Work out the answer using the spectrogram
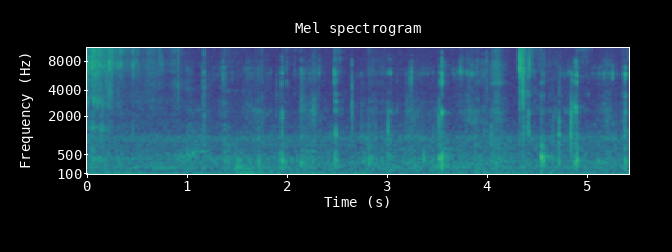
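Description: A person biting into a fried chicken nugget, close to the microphone: a crisp bite at the start, then chewing with many small crackles and clicks.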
